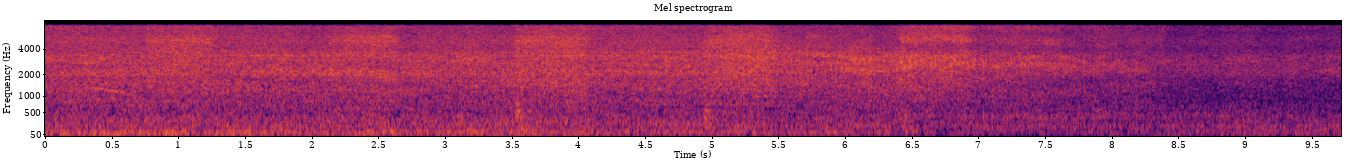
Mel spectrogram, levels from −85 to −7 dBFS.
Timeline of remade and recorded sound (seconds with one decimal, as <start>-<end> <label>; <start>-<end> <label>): 0.0-5.6 recorded; 5.6-8.4 remade; 8.4-9.7 recorded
